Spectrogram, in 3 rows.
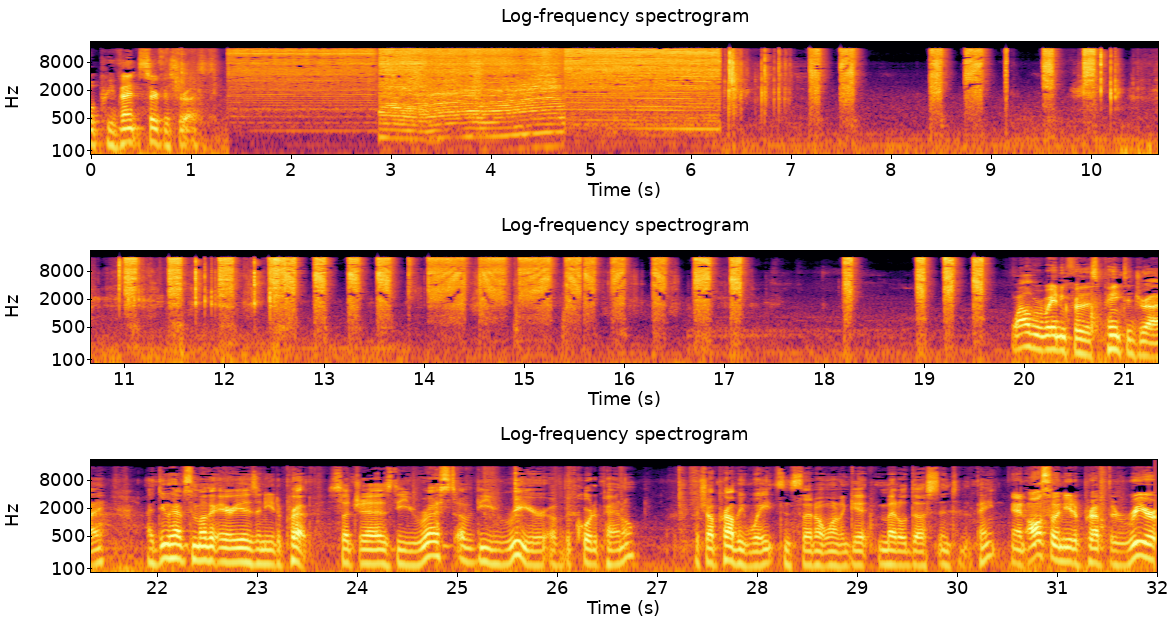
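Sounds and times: aerosol spray hissing bursts: 11.5 - 17.2.

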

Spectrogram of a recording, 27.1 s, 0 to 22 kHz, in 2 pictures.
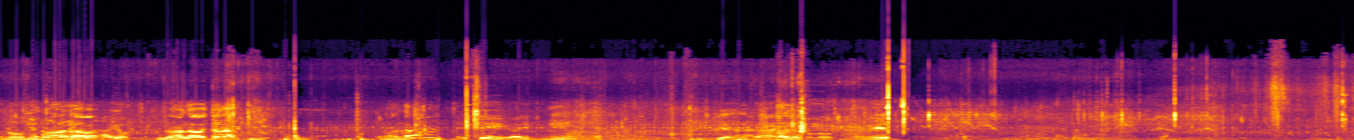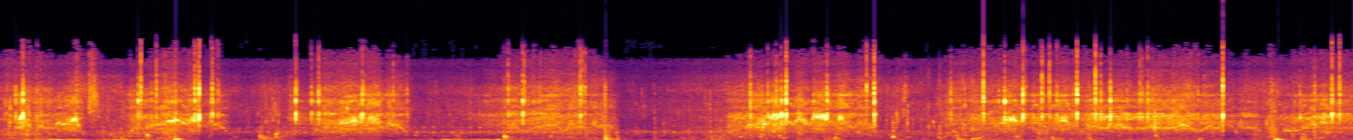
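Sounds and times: wind buffeting microphone: 0.0 - 21.0
water lapping against boat hull: 0.0 - 27.0
low thuds and knocks: 2.5 - 4.5, 19.5 - 19.8.

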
